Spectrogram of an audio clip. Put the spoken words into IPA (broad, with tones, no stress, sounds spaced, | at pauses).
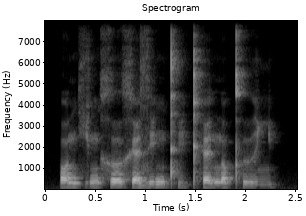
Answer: ɔ˨ n ç ɛ˨ ŋ x ɤ˨˦ x ɛ˨ z i˦˨ ŋ tʰ i˨ kʰ ɛ˨˦ n ɔ˨ kʰ ɯ˦ ʎ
